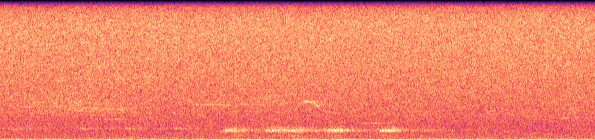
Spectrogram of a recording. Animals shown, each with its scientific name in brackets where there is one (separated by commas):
Eastern Wood-Pewee (Contopus virens), Hermit Thrush (Catharus guttatus), Common Raven (Corvus corax)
